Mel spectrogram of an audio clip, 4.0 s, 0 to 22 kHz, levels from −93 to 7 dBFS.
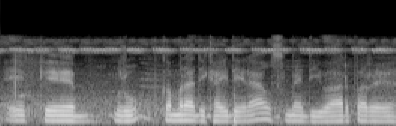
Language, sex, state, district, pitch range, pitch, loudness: Hindi, male, Bihar, Patna, 120-130 Hz, 125 Hz, -17 LUFS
